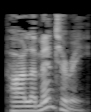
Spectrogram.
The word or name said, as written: parliamentary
